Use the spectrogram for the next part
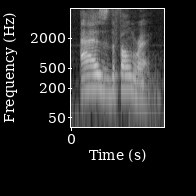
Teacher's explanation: As, you pronounce it with a voiced Z.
